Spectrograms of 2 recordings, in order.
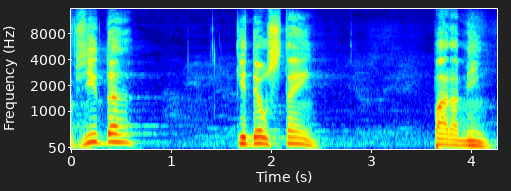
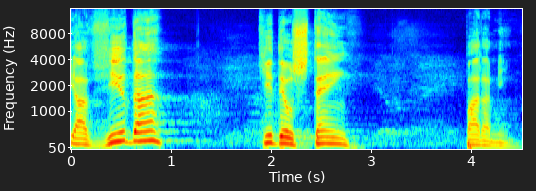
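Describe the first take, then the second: First: It is said at normal, softer volume. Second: It is said louder and more forcefully.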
